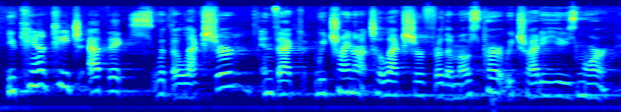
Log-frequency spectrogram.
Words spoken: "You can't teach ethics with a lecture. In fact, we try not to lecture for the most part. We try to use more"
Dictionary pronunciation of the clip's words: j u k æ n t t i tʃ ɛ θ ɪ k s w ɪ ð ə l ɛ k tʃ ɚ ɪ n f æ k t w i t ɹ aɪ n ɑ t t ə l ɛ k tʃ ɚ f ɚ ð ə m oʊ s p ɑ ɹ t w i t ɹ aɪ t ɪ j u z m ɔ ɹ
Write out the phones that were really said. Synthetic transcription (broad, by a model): j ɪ k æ n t t i tʃ ɛ θ ɪ k s w ɪ ð ə l ɛ k tʃ ɚ ɪ n f æ k t w i t ɹ aɪ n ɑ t t ə l ɛ k tʃ ɚ f ɚ ð ə m oʊ s p ɑ ɹ t w i t ɹ aɪ t ɪ j u z m ɔ ɹ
